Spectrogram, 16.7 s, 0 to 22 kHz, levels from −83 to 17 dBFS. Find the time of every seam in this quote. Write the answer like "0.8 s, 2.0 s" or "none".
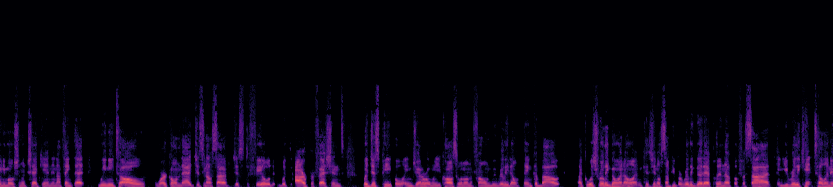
4.1 s, 15.5 s

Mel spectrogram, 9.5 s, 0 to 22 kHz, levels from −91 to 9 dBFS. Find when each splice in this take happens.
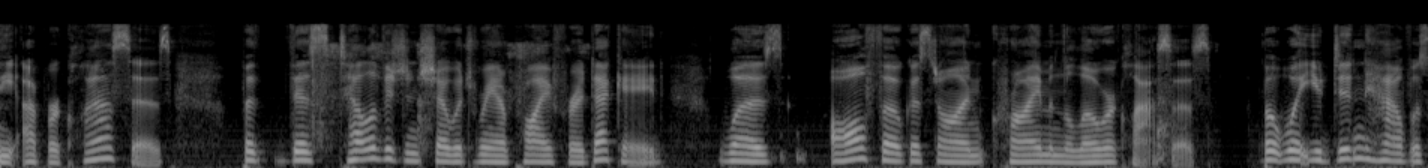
8.3 s

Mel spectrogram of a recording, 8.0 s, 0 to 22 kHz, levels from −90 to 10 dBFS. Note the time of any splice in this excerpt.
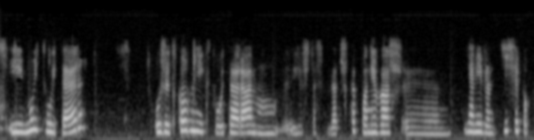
none

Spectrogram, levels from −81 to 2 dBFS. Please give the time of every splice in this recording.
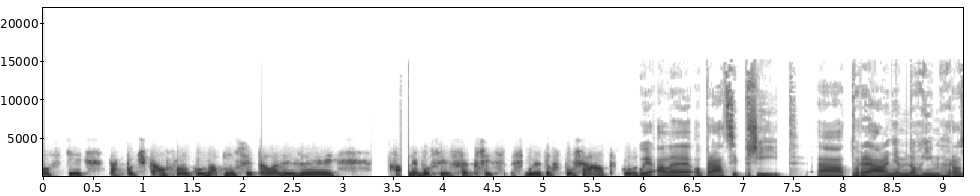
4.8 s, 6.0 s

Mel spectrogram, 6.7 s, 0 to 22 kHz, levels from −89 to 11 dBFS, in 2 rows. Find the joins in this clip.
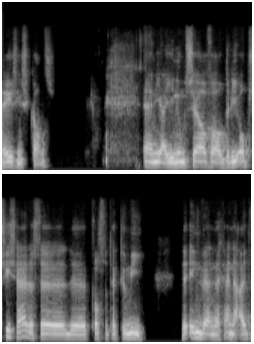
none

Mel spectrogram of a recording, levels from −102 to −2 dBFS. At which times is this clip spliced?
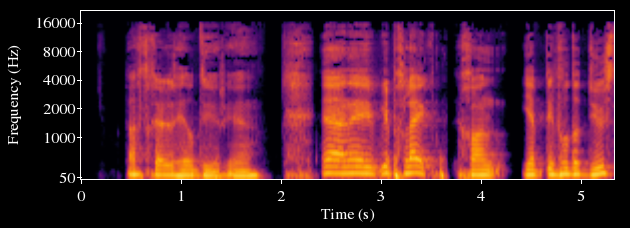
none

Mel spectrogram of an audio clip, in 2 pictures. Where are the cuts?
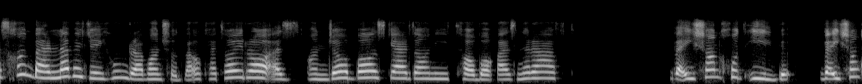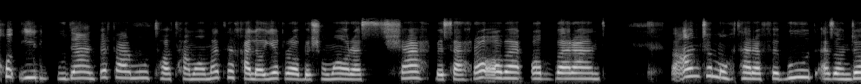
8.1 s, 15.2 s

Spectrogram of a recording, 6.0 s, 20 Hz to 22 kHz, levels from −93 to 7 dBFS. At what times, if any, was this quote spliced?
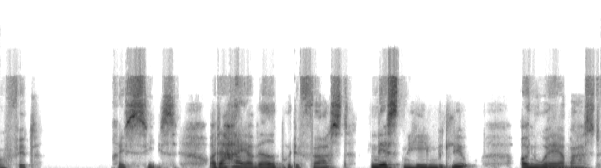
3.6 s

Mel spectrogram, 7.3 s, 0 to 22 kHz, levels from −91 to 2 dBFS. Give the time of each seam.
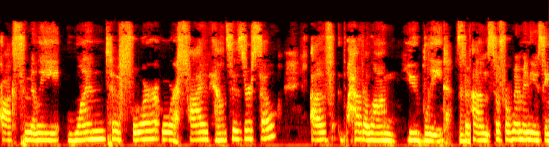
4.6 s, 6.3 s

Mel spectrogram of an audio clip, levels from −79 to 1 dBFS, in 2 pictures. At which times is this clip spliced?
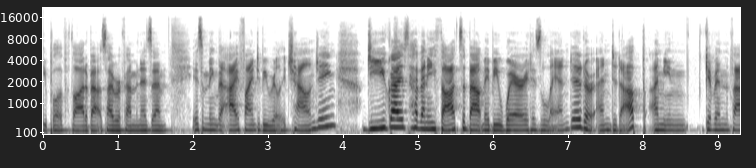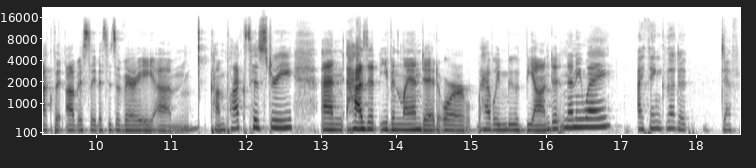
none

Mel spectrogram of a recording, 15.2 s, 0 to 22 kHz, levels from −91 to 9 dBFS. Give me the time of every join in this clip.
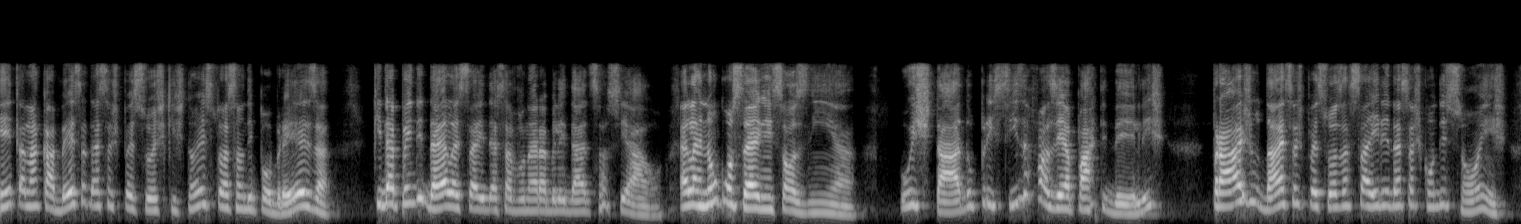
6.8 s

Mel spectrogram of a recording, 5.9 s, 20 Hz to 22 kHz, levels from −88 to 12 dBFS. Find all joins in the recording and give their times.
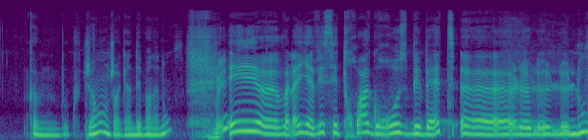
none

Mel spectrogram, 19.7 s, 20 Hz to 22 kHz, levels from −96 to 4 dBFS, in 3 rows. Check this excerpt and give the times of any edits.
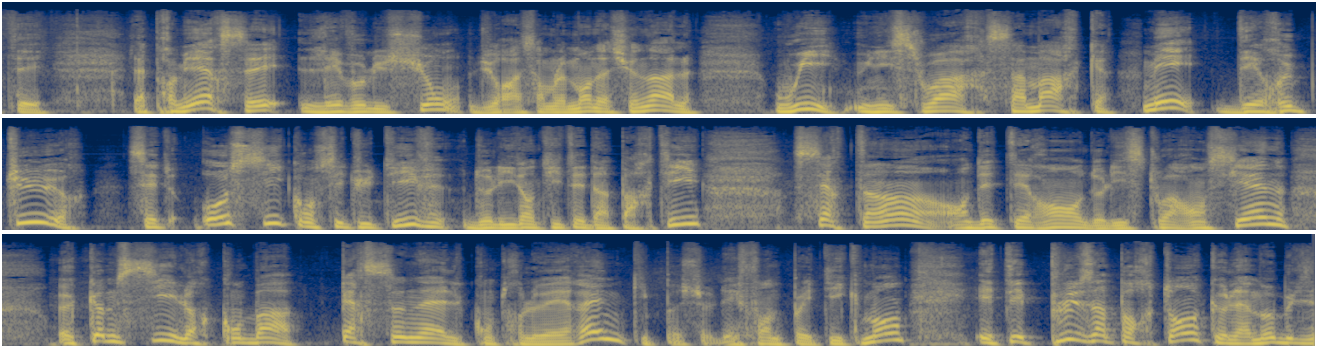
5.7 s, 10.5 s, 13.4 s

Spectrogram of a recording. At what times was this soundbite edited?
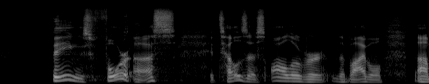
2.1 s, 3.3 s

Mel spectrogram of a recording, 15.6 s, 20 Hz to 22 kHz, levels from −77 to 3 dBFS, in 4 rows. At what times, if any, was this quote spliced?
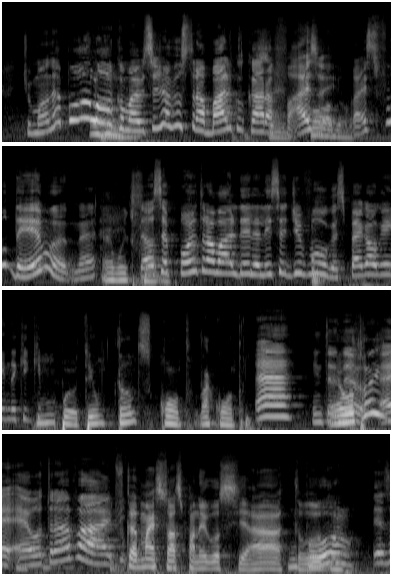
8.3 s

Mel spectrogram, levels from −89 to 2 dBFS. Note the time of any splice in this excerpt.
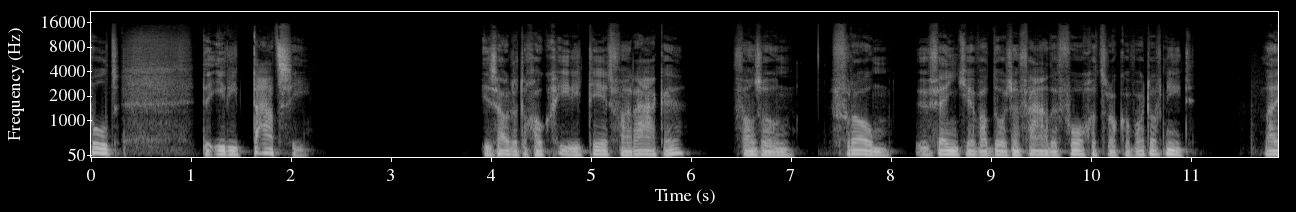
none

